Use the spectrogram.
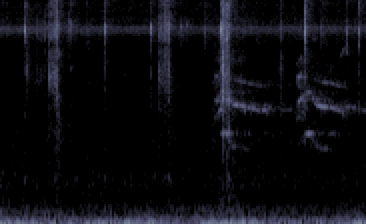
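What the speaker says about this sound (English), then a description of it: "So this one, these kitchen shears are my best friend" Kitchen shears snip through green onions inside a campervan in a series of quick, crisp clicks, a couple of cuts coming in fast succession, faint over a low background hum with no speech.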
